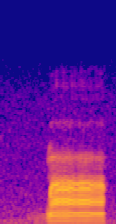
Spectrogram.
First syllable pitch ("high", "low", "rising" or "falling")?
low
